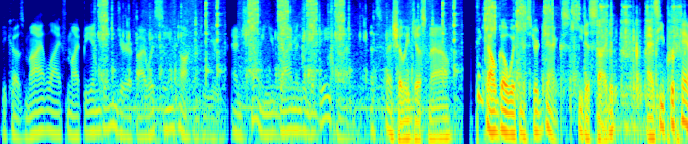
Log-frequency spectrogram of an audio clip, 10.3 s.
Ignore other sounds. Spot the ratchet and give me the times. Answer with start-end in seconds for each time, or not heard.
1.4-10.2.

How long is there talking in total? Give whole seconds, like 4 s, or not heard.
10 s.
